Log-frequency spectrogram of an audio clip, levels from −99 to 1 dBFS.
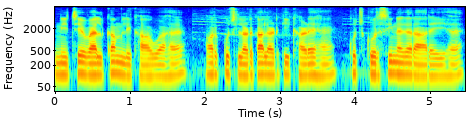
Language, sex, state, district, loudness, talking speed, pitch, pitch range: Hindi, male, Jharkhand, Deoghar, -21 LUFS, 185 wpm, 110 Hz, 105-120 Hz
